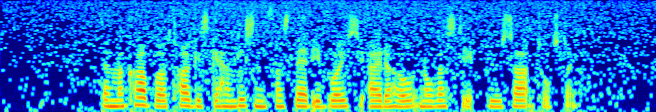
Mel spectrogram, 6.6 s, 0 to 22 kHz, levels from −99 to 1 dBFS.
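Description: Throughout the clip, the speech carries overdone noise removal: the noise reduction stage was set far too aggressively for the level of background noise it faced. Any frequency band that strayed close to its noise estimate was pulled down hard or shut off entirely, taking the softer parts of the voice along with the noise. The result is a background that drops and breaks up into twinkling, chirpy specks.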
